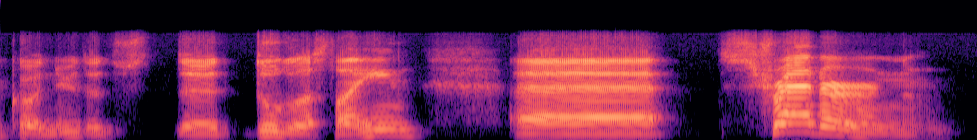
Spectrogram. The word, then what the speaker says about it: Strathearn: Aujourd'hui, on vous parle d'une disie de Douglas Lin, une série récente et peu connue de Douglas Lan euh Strattern S R a H e A N.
